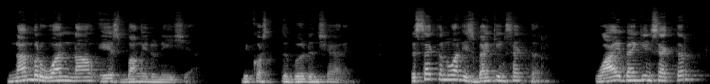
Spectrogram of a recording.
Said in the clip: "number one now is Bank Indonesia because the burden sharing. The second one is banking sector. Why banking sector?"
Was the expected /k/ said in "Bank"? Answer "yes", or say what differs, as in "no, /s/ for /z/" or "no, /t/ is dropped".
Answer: no, /k/ is dropped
